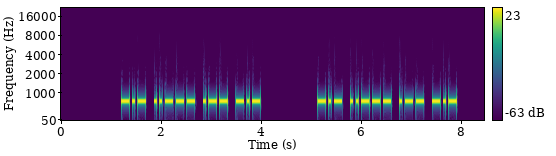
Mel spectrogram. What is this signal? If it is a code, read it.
Morse code, heard as a keyed tone, about 22 wpm, 700 Hz. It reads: K2WK K2WK
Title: USA Call Signs - 4 Characters - Repeated 3x - 22wpm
